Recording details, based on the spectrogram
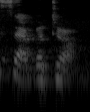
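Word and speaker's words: saboteur: और ये वर्ड देखो, ये वर्ड गिवन है आपको सैबचा, इसका प्रोनाउंसिएशन क्या है, सैबचा, ठीक है।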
